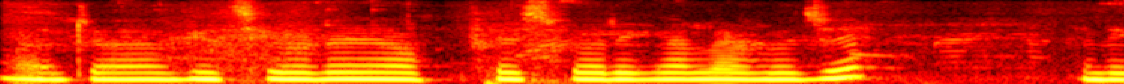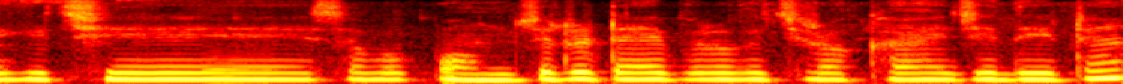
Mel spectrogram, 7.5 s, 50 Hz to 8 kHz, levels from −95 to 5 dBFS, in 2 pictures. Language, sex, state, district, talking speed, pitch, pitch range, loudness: Odia, female, Odisha, Sambalpur, 55 wpm, 230 Hz, 225-235 Hz, -13 LUFS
